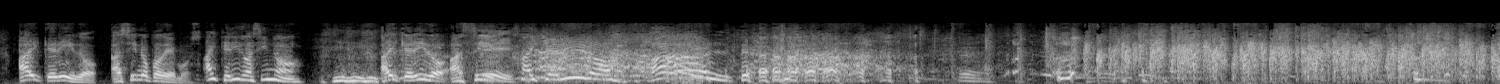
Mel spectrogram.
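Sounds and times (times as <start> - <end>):
speech: 0.2 - 10.9
voices and laughter: 4.8 - 11.4
audience applause: 5.2 - 15.0.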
